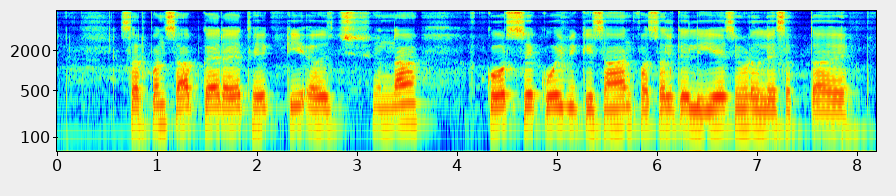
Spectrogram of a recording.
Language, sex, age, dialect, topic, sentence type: Hindi, male, 18-24, Hindustani Malvi Khadi Boli, agriculture, statement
